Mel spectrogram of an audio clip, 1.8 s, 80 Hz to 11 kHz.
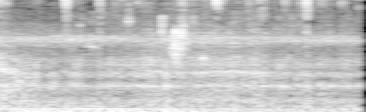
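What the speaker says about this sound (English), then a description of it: "It's just pure antifreeze coming out of there." Pure antifreeze drips from a John Deere 450 engine that needs a rebuild. The drips are faint and irregular, with a few soft ticks against a quiet background.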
